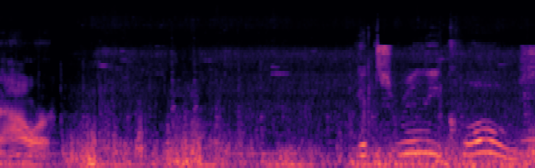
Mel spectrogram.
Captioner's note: wind gusting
